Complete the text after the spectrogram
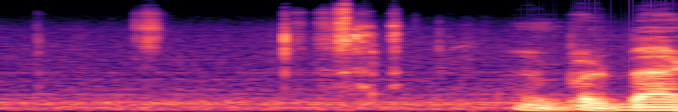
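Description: Scissors snip through a thin wire with a sharp click.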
